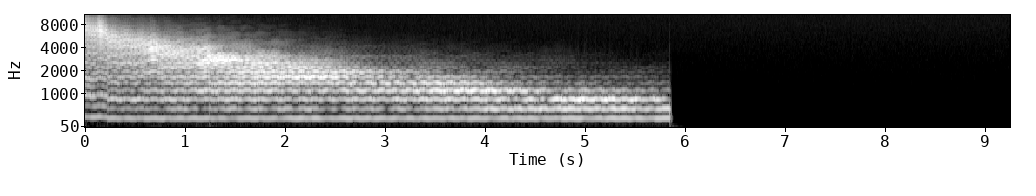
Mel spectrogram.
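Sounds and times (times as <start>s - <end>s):
lead synth with delay: 0.1s - 5.9s.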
